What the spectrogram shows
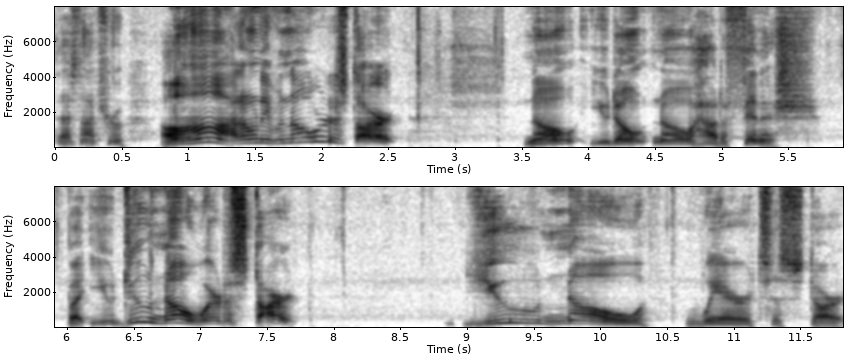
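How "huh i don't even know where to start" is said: very high, rushed, overwhelmed exasperation, acted out. A lecturer retells what students said to him, mimicking an exasperated student. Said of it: "this is what they sounded like".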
